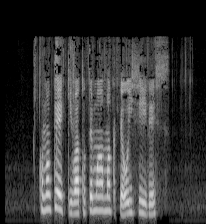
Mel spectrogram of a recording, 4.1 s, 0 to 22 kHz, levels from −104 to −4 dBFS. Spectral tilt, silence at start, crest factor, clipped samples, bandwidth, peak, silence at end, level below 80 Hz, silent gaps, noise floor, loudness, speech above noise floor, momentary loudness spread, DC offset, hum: -3 dB/octave; 0.8 s; 22 dB; under 0.1%; 11.5 kHz; -6 dBFS; 0.8 s; -82 dBFS; none; -73 dBFS; -26 LUFS; 47 dB; 10 LU; under 0.1%; none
